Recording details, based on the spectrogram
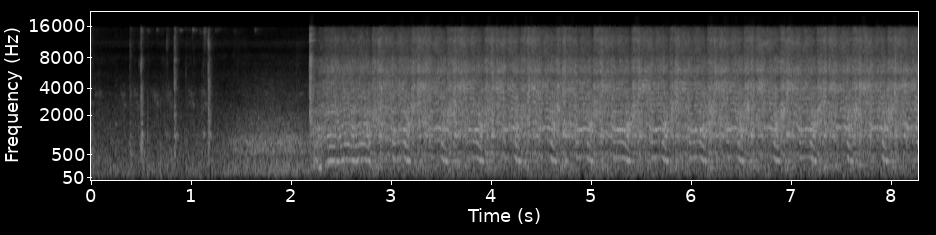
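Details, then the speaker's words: Suzuki van with hard starting, heard from inside: a click, then long rhythmic cranking at about three beats a second that never catches; before repair, owner suspects the distributor cap and plans to replace it. "So yun guys, hindi mandar. So siguro papalitan na natin na distributor cup."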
